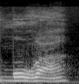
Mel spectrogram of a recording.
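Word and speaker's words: Maurras: que era alemán y charles muga que era francés se escribe maurrás por si lo quieren buscar en internet no existe un solo nacionalismo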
